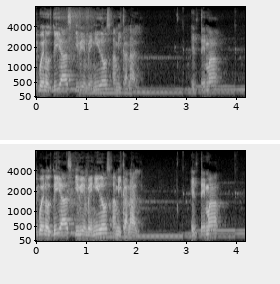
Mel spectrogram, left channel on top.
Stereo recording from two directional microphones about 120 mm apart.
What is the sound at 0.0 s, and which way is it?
Speech, 20° right (ahead or behind).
